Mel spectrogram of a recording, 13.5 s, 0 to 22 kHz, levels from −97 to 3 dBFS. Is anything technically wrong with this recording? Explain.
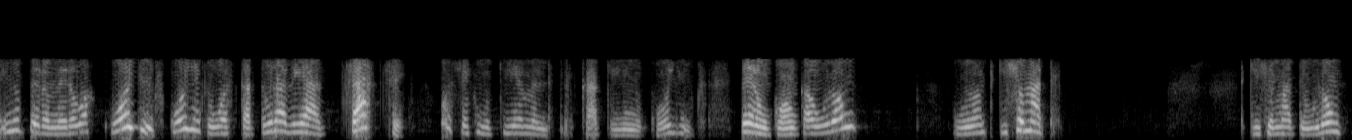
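Yes. Speex codec damage runs throughout the speech. Too few excitation bits, which fits about 4 kbps, make it noisy and hoarse. Nothing sounds above 3.8 kHz.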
